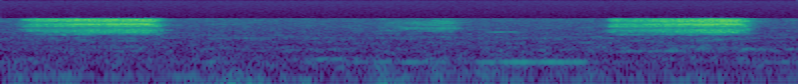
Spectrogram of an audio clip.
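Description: A young barn owl gives two long, harsh rasping hisses about two seconds apart, with a fainter one between them, over low rumbling background noise.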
